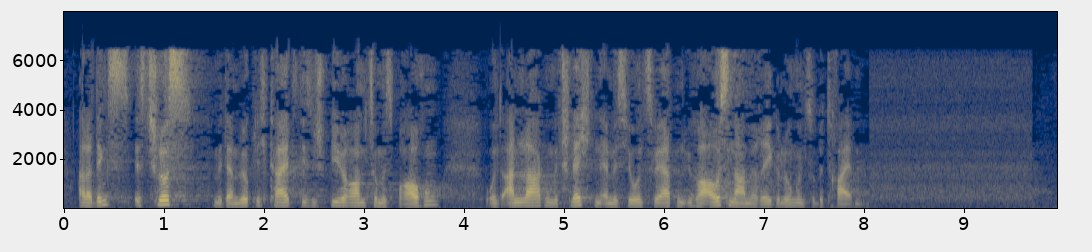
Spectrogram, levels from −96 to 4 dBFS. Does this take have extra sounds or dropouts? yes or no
no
